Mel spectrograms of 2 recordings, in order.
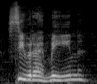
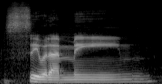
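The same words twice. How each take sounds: First: It is said only a little smugly. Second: It is said in a much smugger tone.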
